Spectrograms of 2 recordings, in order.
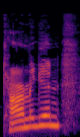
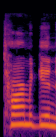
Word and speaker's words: ptarmigan: The ptarmigan is not pronounced with a P.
